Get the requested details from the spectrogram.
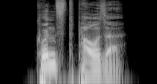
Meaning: dramatic pause
- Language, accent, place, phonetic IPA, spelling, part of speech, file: German, Germany, Berlin, [ˈkʊnstˌpaʊ̯zə], Kunstpause, noun, De-Kunstpause.ogg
